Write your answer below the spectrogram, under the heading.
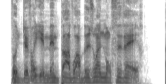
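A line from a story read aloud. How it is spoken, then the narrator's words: Barked. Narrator (French): aboya le médecin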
